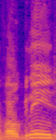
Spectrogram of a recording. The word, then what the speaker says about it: Valgrind: Tipo um perf, o Valgrind, que se pronuncia, né? Valgrind, esse gprof aqui.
